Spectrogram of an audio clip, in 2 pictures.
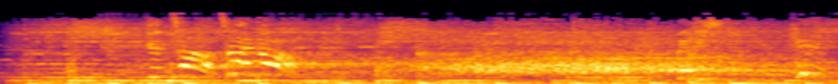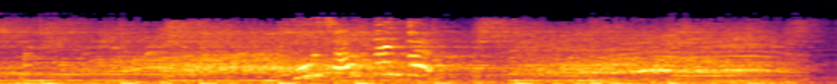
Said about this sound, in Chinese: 在场嘅欢呼声就夹杂咗好多嘘声。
